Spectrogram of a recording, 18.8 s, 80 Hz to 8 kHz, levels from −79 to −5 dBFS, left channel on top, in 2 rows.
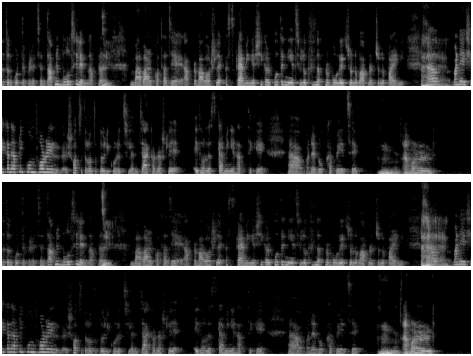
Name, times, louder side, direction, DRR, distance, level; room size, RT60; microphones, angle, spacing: voice 1, 0.0-12.9 13.2-16.5, left 4 dB, 45° left, 0.5 m, -37 dB
voice 2, 8.4-8.9 16.9-18.0, right 3 dB, 35° right, 0.4 m, -30 dB
4.5 x 4.1 x 2.3 m
head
